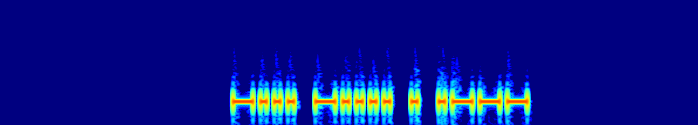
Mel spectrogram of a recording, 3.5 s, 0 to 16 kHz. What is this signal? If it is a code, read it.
Morse code, heard as a keyed tone, about 36 wpm, 700 Hz. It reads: B6EJ
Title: Four Challenging Letter-Number Combinations 35wpm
